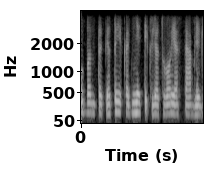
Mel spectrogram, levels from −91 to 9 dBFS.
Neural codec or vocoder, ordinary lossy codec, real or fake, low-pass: vocoder, 22.05 kHz, 80 mel bands, WaveNeXt; AAC, 32 kbps; fake; 3.6 kHz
